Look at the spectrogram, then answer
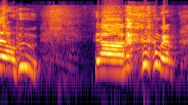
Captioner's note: laughs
